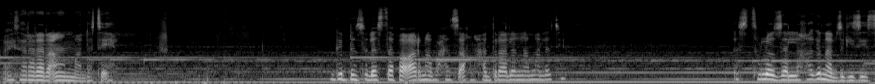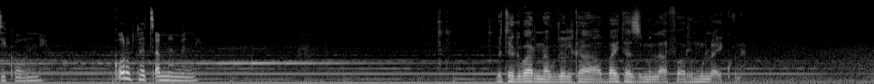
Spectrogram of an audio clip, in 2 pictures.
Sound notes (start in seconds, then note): none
